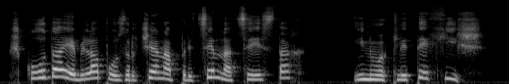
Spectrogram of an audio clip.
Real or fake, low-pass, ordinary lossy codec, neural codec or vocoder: fake; 19.8 kHz; Opus, 32 kbps; vocoder, 44.1 kHz, 128 mel bands every 512 samples, BigVGAN v2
